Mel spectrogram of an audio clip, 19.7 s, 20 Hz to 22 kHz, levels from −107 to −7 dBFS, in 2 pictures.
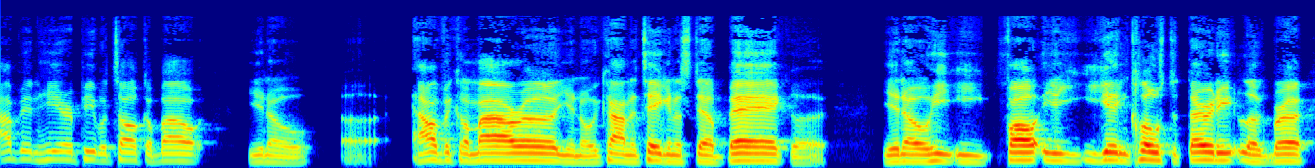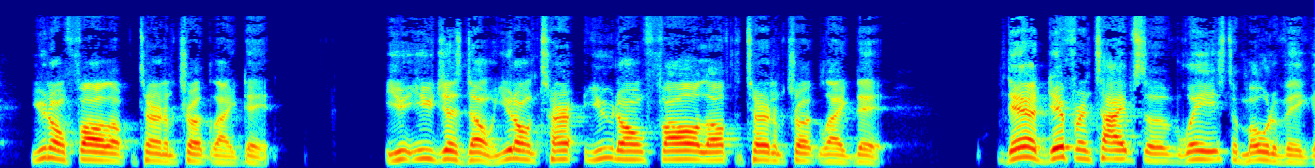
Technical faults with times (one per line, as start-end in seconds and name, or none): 0.13-8.16 automatic gain rising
